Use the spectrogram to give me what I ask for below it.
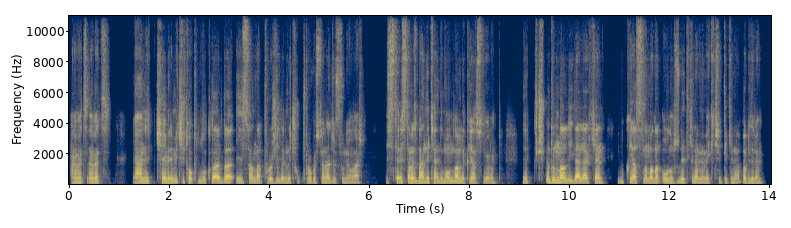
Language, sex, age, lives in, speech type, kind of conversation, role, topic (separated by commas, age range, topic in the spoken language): Turkish, male, 25-29, Germany, read, expert-assistant, asker, Yeni öğrendiklerimi kalıcı kılmak için neler yapabilirim?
